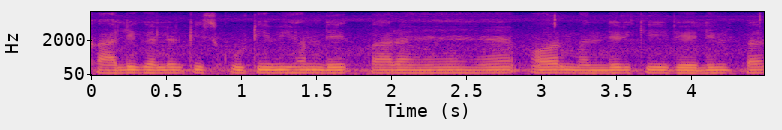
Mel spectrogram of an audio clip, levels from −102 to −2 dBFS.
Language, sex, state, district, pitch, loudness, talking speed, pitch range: Hindi, male, Uttar Pradesh, Gorakhpur, 130 Hz, -36 LUFS, 215 wpm, 125-135 Hz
